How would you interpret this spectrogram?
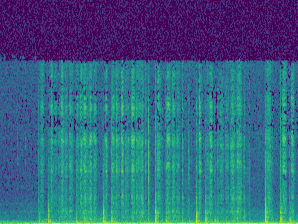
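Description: A pen scratches steadily across paper in quick, irregular strokes, with sharper scribbles now and then over a low, constant hum. No one speaks.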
